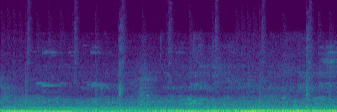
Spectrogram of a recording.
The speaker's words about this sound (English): Another loud vehicle. Henceforth, I'm probably going to go back to recording at night, or I'm going to find a location where I know there's not a lot of traffic, because there shouldn't be a lot of traffic here, but there is.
